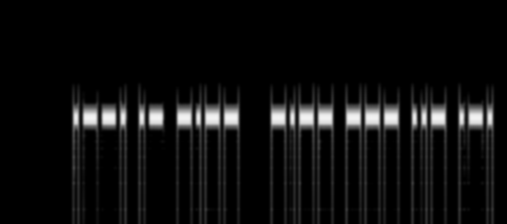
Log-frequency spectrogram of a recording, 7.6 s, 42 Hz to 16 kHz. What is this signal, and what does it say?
Morse code, heard as a keyed tone, about 17 wpm, 700 Hz. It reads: PAY YOUR
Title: Sentences from Top 900 Words 17wpm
